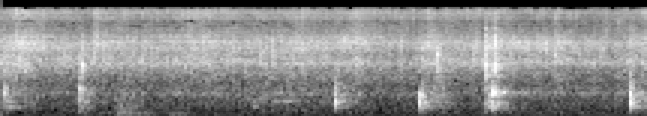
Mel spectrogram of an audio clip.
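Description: Marinated chicken pieces sizzling in oil in a nonstick pan, with a wooden spatula scraping and knocking against the pan as they are stirred: about six short strokes spread through the sizzle.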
